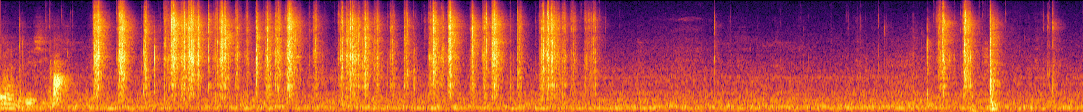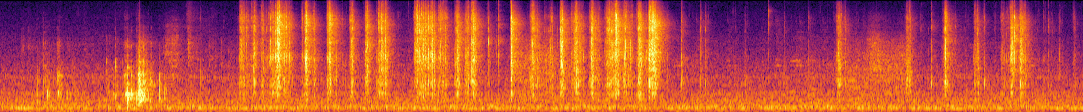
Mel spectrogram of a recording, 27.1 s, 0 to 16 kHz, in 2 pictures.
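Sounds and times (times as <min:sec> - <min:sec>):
puzzle cube layers clacking: 0:01.2 - 0:07.6, 0:16.5 - 0:24.2, 0:24.8 - 0:27.0.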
